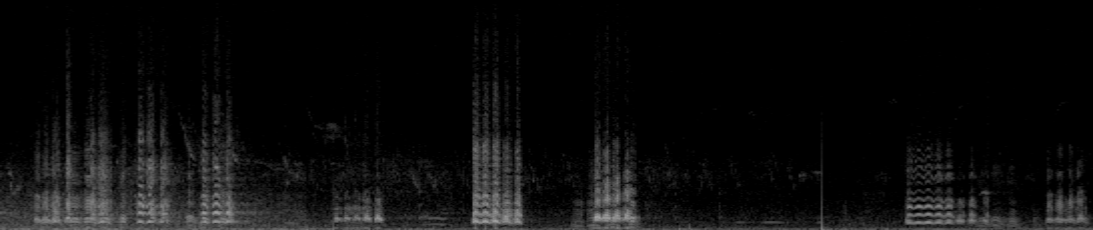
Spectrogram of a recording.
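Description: Snow goose giving loud, nasal, high-pitched honks in quick bursts, with short pauses between groups and faint background noise.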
